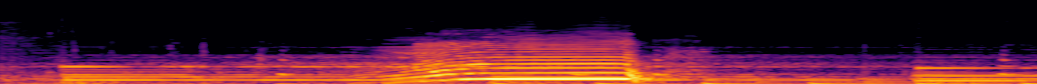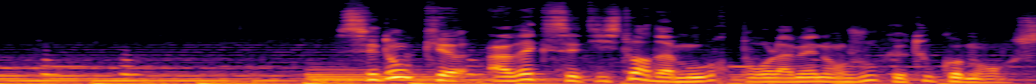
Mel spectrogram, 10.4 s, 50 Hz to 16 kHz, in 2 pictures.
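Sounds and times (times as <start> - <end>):
cow bellowing a drawn-out moo: 1.7 - 3.6
speech: 7.0 - 10.3.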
